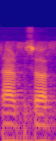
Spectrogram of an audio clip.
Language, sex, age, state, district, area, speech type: Assamese, male, 18-30, Assam, Nagaon, rural, spontaneous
